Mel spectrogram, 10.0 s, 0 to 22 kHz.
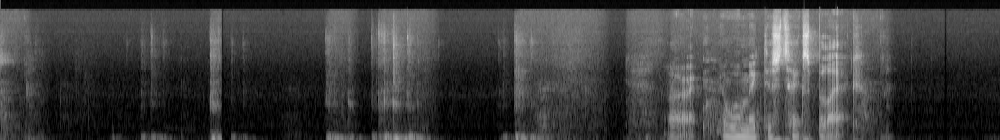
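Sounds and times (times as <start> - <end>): keyboard typing: 1.3 - 2.6, 3.2 - 4.4, 5.0 - 5.4.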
